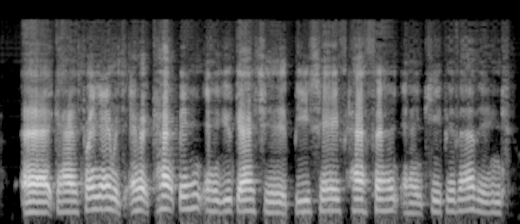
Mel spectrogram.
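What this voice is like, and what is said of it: Cartoon character voice impression. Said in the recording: “I do this impression of Eric Cartman, but sometimes it's not as good as it should be”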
